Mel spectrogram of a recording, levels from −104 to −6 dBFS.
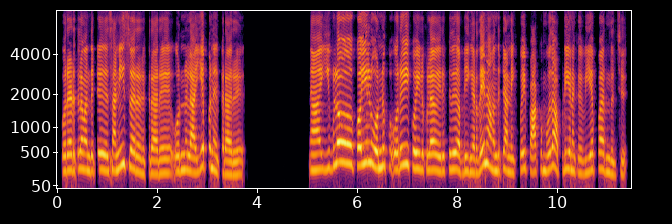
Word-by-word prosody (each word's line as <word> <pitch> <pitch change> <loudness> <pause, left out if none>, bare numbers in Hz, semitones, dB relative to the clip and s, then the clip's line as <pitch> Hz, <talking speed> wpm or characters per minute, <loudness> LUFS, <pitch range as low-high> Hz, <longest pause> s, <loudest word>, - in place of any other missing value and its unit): ஒரு 220 - 0
இடத்துல 235 +2 -1
வந்துட்டு 220 +2 -2 0.2
சனீஸ்வரர் 250 -1 +1
இருக்கறாரு. 185 +2 -2 0.2
ஒண்ணுல 225 0 -1
ஐயப்பன் 285 +3 -2
இருக்கறாரு. 175 -2 -3 1.4
நான் 230 +1 +3 0.2
இவ்ளோ 300 +7 +5 0.3
கோயில் 320 +3 +5
ஒண்ணுக்கு 265 +1 0
ஒரே 280 +5 +1 0.2
கோயிலுக்குள்ள 235 -2 +1 0.2
இருக்குது 235 +3 -2
அப்டிங்கிறதே 205 +3 -1
நான் 275 -5 0
வந்துட்டு 230 +2 -2
அன்னைக்கு 200 -4 -6
போய் 245 0 -3
பார்க்கும்போது 225 +5 -1
அப்டி 235 +2 -6
எனக்கு 200 -4 -5
வியப்பா 230 +4 -2
இருந்துச்சு. 175 -4 -7
230 Hz, 130 wpm, -19 LUFS, 205-250 Hz, 1.4 s, இவ்ளோ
